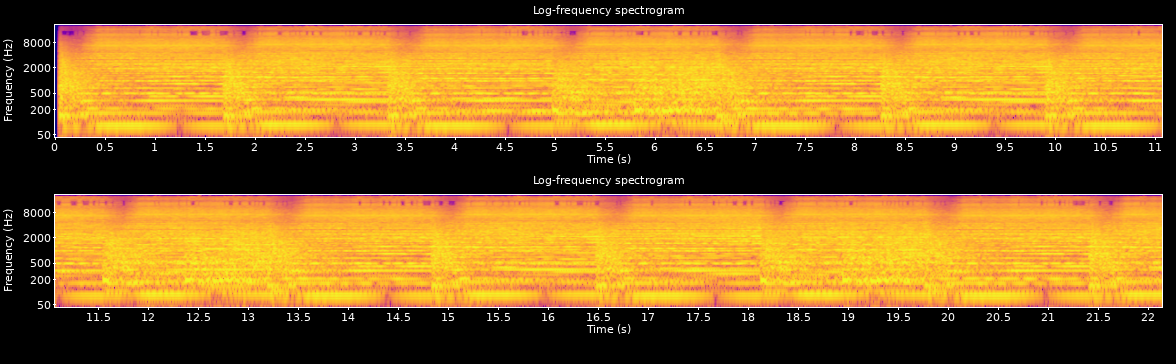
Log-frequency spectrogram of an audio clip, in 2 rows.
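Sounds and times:
horror music: 0.0s - 22.1s.

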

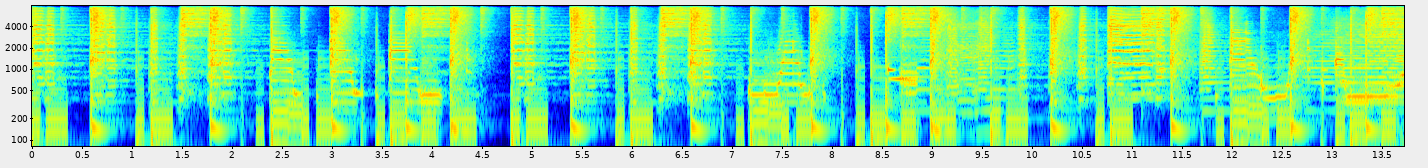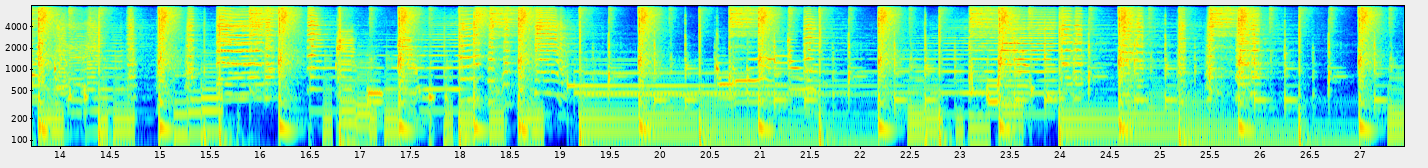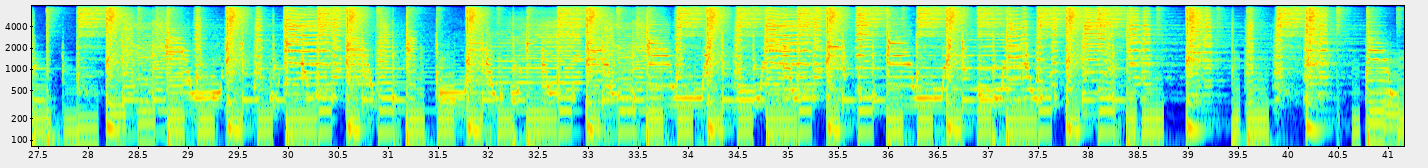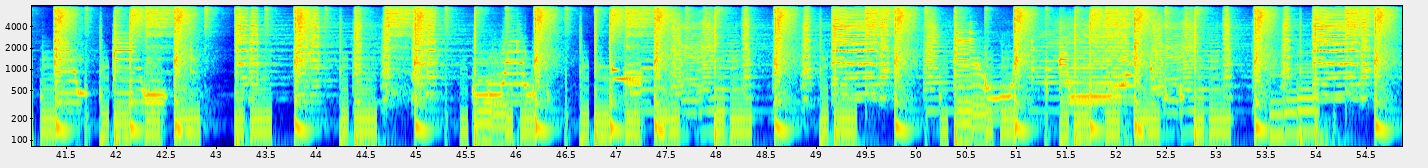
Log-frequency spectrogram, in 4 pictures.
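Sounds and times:
funk music: 0.0s - 54.8s.

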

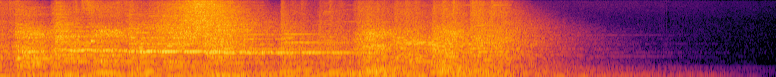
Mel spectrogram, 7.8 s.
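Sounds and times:
transition sound: 0.2s - 5.9s.

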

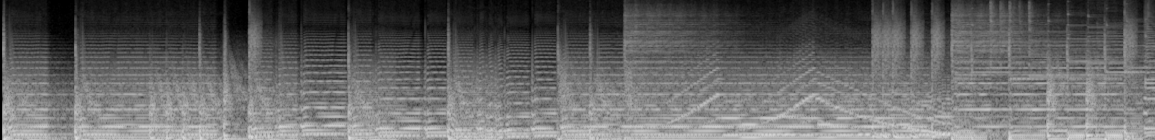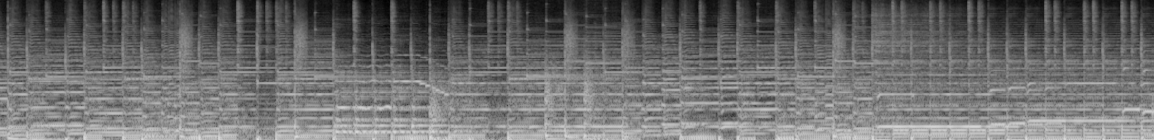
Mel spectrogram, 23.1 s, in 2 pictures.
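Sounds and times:
ending sequence music on Roland LA synthesizer: 0.1s - 23.0s.

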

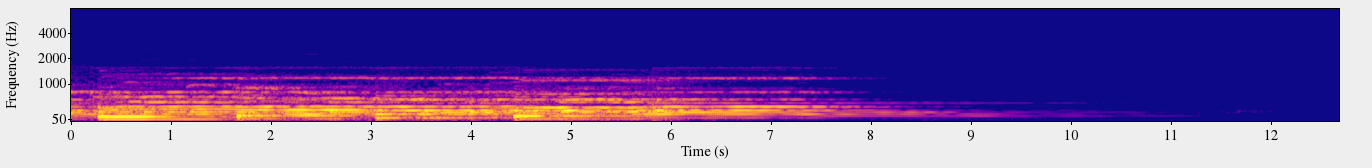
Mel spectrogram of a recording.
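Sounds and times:
waltz with reverb: 0.0s - 8.7s.

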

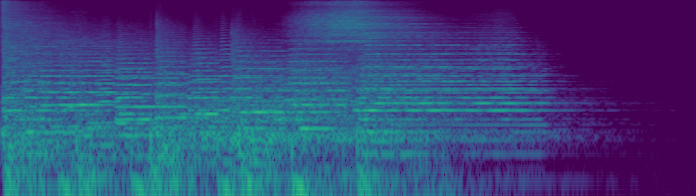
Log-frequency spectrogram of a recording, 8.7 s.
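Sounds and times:
combat victory jingle: 0.0s - 6.9s.

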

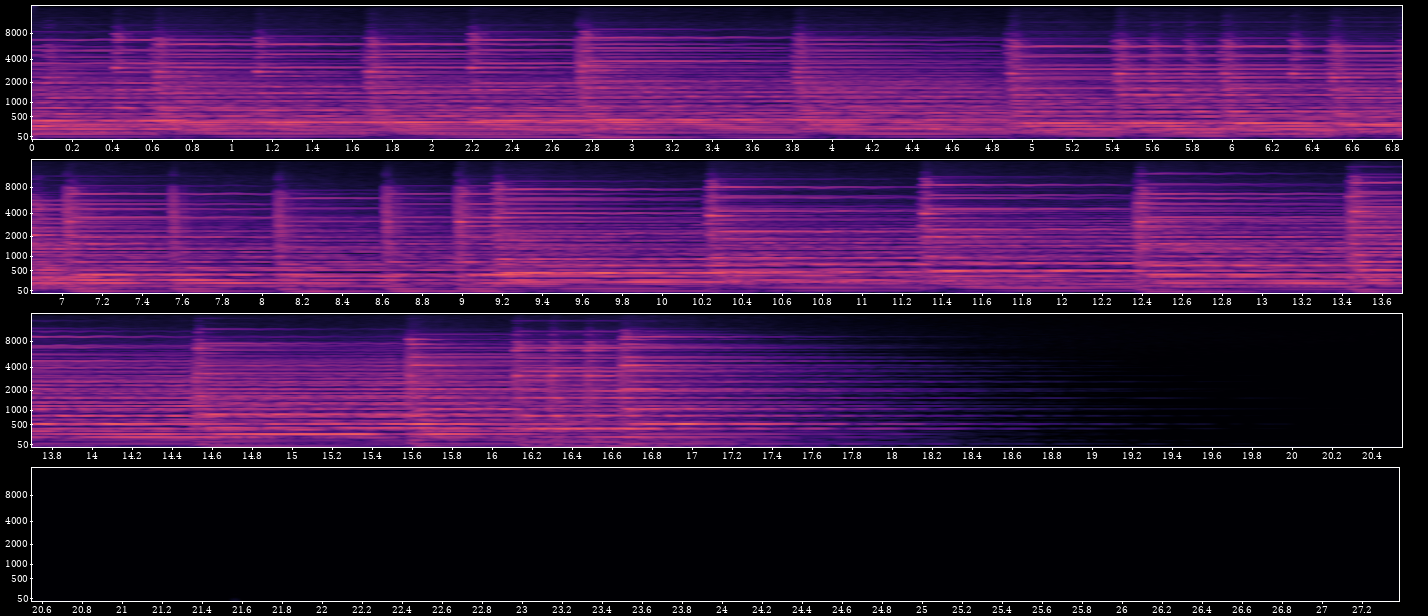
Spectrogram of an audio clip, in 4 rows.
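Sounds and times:
synthesizer: 0.0s - 18.9s.

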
